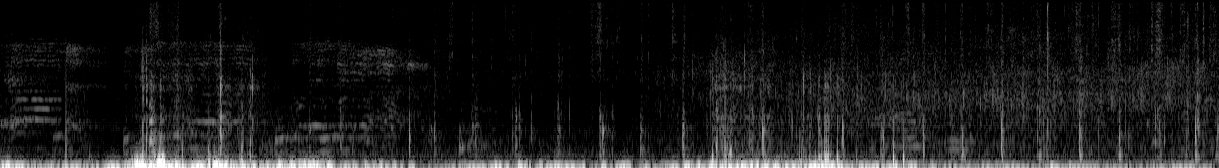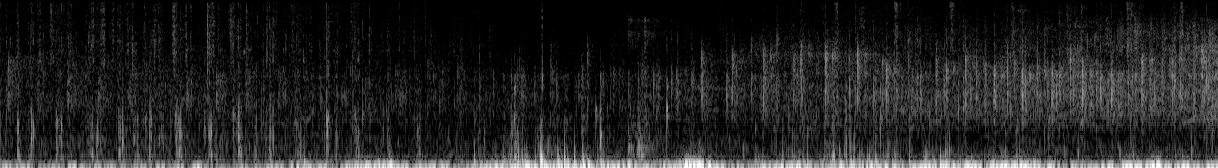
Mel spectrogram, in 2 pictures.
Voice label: Announcing the knights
